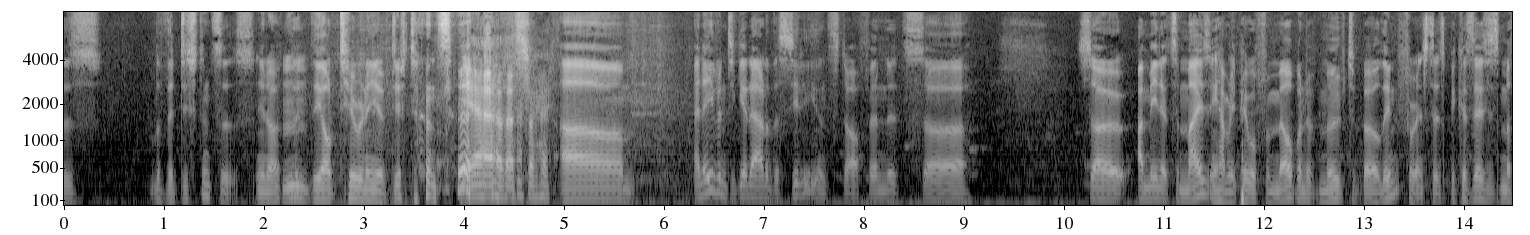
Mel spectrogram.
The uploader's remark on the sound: Recorded live at the Brunswick Street Bookstore.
